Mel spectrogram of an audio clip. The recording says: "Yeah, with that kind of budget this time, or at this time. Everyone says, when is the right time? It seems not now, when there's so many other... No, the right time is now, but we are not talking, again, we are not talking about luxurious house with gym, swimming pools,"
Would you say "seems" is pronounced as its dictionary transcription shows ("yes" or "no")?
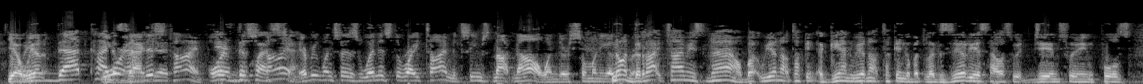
yes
